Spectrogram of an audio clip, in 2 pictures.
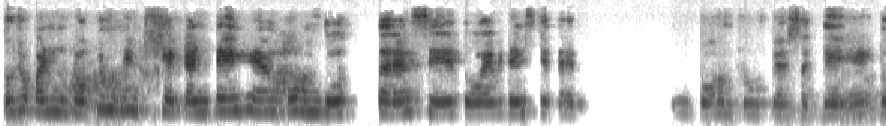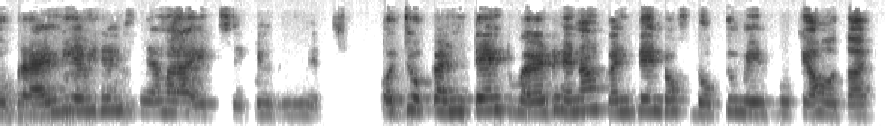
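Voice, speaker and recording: A woman's voice: high-pitched, unhurried, dull audio. A woman lecturing informally, reading out passages and explaining them, mixing in English terms and often checking that listeners follow. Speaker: law lecturer.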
